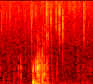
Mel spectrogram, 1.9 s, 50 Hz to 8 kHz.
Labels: {"label": "biophony, low growl", "recorder": "SoundTrap 300"}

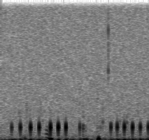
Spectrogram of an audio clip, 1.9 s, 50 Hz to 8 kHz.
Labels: {"label": "biophony, knock croak", "recorder": "SoundTrap 300"}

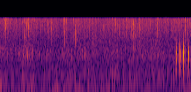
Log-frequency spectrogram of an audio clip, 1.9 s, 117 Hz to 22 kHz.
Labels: {"label": "biophony, damselfish", "recorder": "SoundTrap 500"}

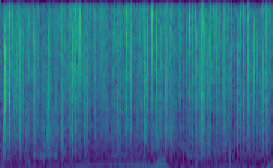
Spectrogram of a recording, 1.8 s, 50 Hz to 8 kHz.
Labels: {"label": "biophony, cascading saw", "recorder": "SoundTrap 600 or HydroMoth"}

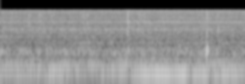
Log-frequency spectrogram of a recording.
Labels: {"label": "anthrophony, boat engine", "recorder": "HydroMoth"}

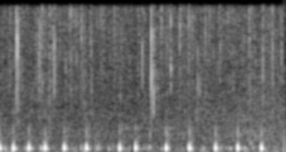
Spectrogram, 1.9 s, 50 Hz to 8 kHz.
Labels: {"label": "biophony, pulse", "recorder": "SoundTrap 500"}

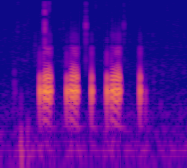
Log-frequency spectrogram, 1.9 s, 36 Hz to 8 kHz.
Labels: {"label": "biophony, knock croak", "recorder": "SoundTrap 300"}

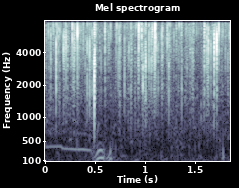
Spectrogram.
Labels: {"label": "biophony, cascading saw", "recorder": "SoundTrap 600 or HydroMoth"}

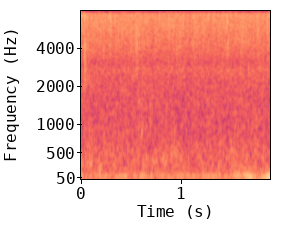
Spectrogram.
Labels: {"label": "biophony", "recorder": "SoundTrap 300"}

